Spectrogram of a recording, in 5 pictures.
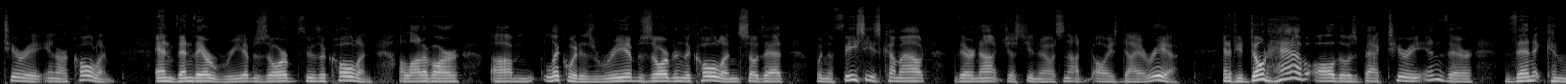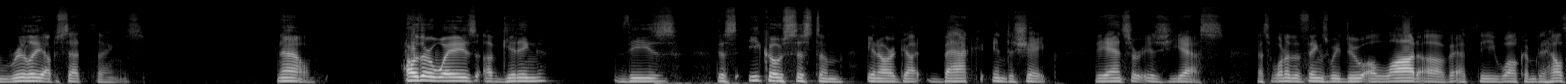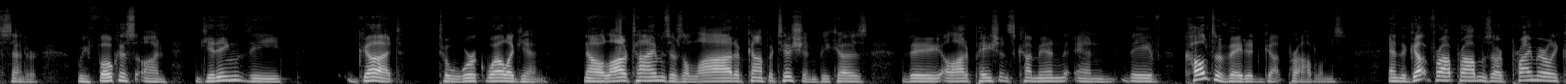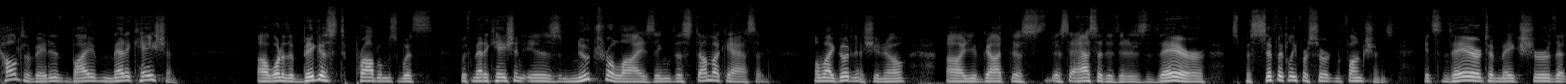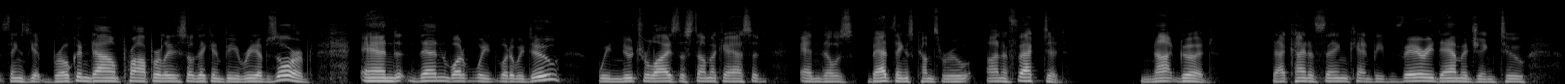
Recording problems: uneven, jittery; strongly; from 1 s to 1:17

